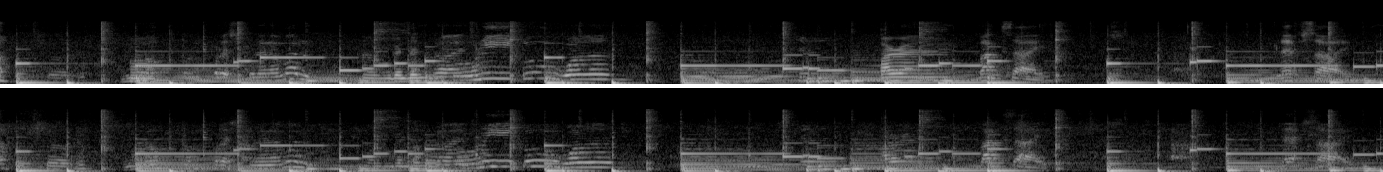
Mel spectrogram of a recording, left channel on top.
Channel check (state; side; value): normal; both; correlation 0.82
